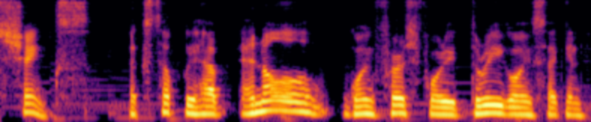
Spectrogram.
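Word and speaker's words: Enel: Next up, we have Enl going first, 43, going second, 59. Another tangent. Why do you guys call it NL?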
